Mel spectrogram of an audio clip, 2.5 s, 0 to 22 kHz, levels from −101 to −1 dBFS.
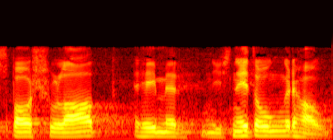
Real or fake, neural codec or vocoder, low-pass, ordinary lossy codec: real; none; 5.4 kHz; none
